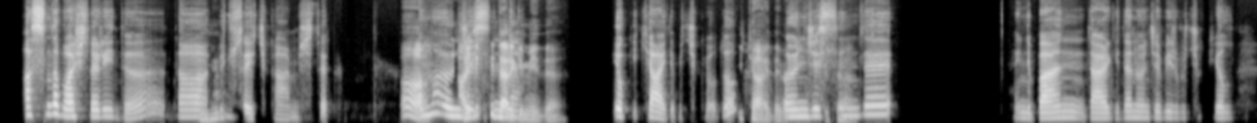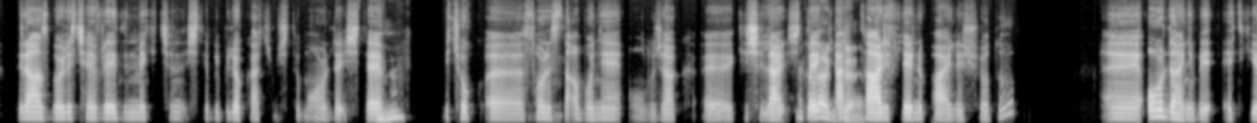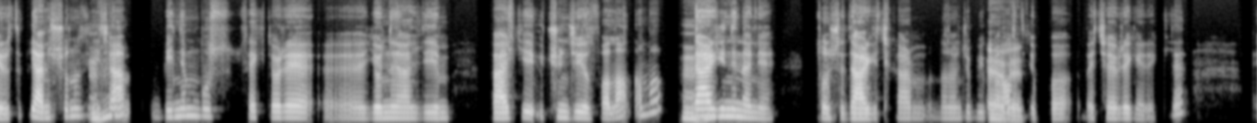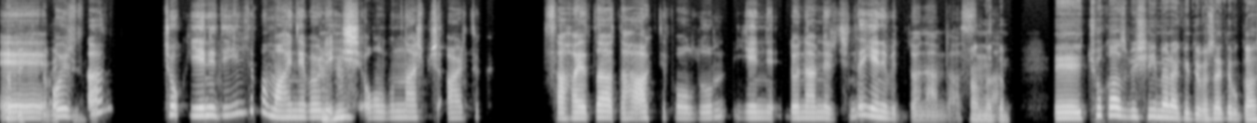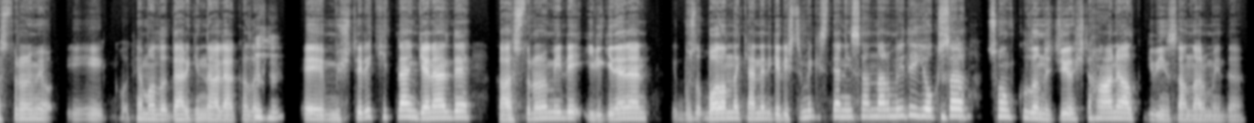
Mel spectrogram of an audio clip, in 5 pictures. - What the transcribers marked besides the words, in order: none
- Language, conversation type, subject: Turkish, podcast, Ne zaman kendinle en çok gurur duydun?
